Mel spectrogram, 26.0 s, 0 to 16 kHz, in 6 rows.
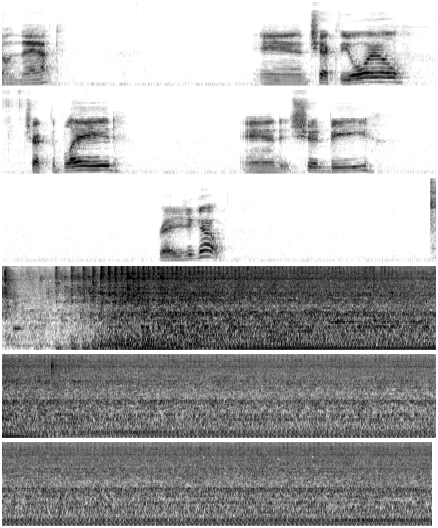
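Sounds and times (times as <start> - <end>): lawnmower engine running: 13.0 - 26.0.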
